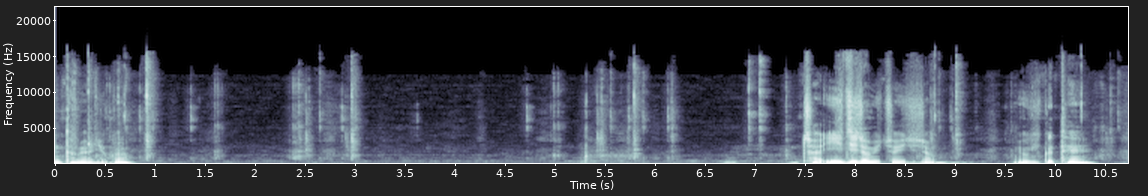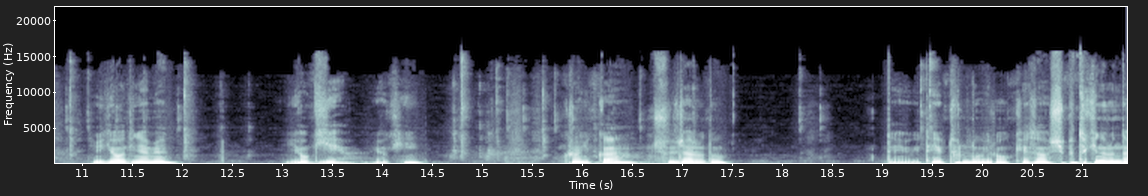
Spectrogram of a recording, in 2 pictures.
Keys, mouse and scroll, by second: 0.0 space, 0.6 shift+middle click, 2.6 shift+middle click, 5.4 shift+middle click, 8.7 shift+middle click, 10.5 shift+middle click, 11.5 shift+middle click, 15.1 shift+middle click, 16.9 t, 20.3 shift+scroll.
